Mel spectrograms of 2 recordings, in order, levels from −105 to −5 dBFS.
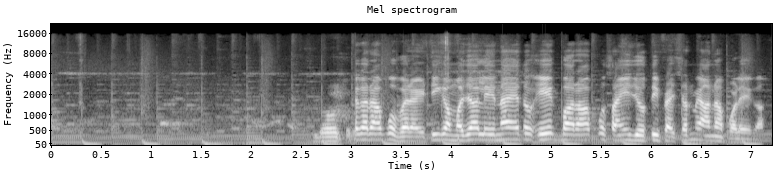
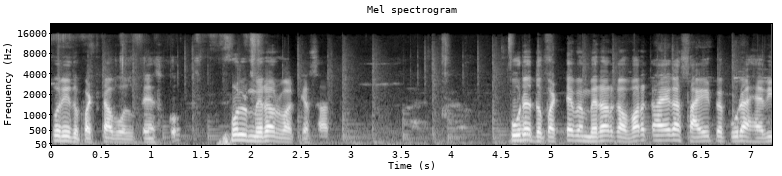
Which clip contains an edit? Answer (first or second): first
